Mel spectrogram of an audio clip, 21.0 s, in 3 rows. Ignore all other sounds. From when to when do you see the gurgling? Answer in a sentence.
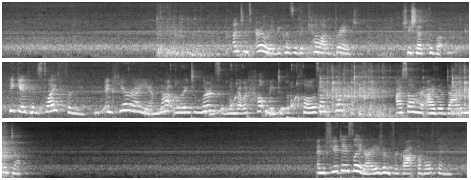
You can hear the gurgling from 2.3 to 14.2 s.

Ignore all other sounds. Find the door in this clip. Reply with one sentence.
You can't hear the door here.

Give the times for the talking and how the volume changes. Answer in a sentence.
You can hear the talking from 3.5 to 14.3 s, at a steady volume; and briefly from 18.7 to 20.8 s.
